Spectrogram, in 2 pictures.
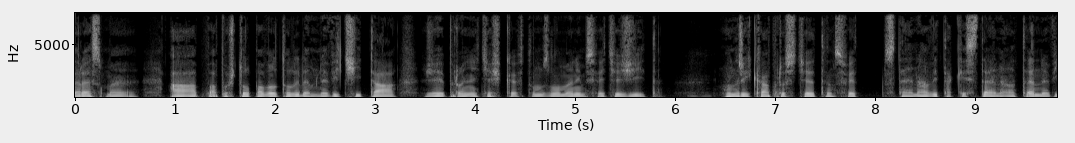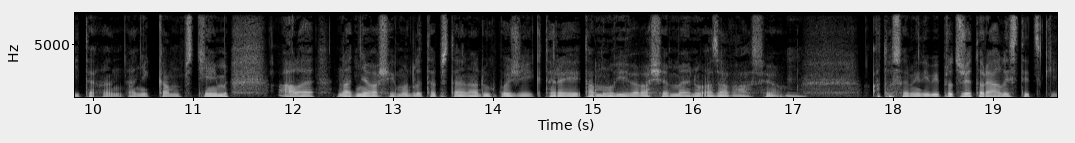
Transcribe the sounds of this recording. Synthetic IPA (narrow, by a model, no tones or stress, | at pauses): t̪ɛɾɛːsmɛʔaʔapo̞ʃt̪o̞lpavɛlt̪olɪdɛmnɛvɪt͡ʃiːt̪aːʒɛjɛpɾoɲɛcɛʃkɛːft̪o̞mzlo̞mɛniːmsv̥jɛcɛʒiːt̪ | ʔonriːkʰaːpɾo̞scɛt̪ɛnsvjɛt̪̚ | st̪ɛːnaːvɪt̪akɪst̪ɛːnaːt̪ɛnɛviːt̪ɛʔa̰ʔaɲɪkamsciːmʔalɛnadɲɛvaʃɪxmodlɪt̪ɛpst̪ɛːnaduxbo̞ʒiːkt̪ɛɾɛjt̪amːluviːvɛvaʃɛmːɛːnṵʔa̰zavaːsjoː | ʔat̪osɛmɪliːbiːpɾot̪oʒɛɛt̪oɾɛalɪst̪ɪt͡ski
